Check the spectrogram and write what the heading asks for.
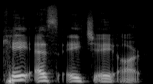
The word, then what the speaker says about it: kshar: The way it is pronounced in Sanskrit, it is pronounced kshar. It's a ksha. There's a symbol for that, ksha.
